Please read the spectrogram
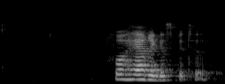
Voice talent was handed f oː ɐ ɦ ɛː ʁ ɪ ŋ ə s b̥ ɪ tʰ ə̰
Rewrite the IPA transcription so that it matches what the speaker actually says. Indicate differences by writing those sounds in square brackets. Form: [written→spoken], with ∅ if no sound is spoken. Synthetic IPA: f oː ɐ ɦ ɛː ʁ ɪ [ŋ→ɡ] ə s b̥ ɪ tʰ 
